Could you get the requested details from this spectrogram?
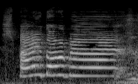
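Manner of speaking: put-on high-pitched Eastern European kid accent; be a sweet Eastern European child, high and drawn out; little Eastern European child. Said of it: "little Eastern European child".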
